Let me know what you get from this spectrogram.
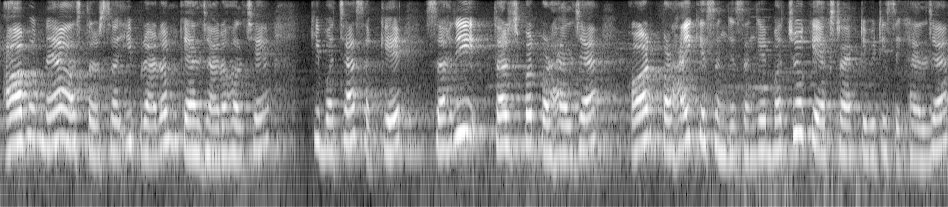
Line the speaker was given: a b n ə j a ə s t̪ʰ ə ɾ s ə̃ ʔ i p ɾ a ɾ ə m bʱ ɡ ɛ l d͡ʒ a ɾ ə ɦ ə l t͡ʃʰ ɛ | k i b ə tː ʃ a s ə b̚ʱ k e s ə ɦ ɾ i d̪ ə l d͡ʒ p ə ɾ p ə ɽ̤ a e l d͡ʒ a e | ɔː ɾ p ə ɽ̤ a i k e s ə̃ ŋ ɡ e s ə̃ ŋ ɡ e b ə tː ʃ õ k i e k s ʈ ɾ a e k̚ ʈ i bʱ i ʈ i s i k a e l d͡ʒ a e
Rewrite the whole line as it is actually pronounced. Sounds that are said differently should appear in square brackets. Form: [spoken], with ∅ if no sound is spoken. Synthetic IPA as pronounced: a b n ə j a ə s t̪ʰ ə ɾ s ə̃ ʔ i p ɾ a ɾ ə m bʱ [k] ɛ l d͡ʒ a ɾ ə ɦ ə l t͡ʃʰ ɛ | k i b ə tː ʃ a s ə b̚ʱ k e s ə ɦ ɾ i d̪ ə [ɾ] d͡ʒ p ə ɾ p ə ɽ̤ a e l d͡ʒ a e | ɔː ɾ p ə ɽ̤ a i k e s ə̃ ŋ ɡ e s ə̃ ŋ ɡ e b ə tː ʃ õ k [e] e k s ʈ ɾ a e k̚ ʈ i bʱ i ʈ i s i [kʰ] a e l d͡ʒ a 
